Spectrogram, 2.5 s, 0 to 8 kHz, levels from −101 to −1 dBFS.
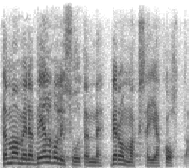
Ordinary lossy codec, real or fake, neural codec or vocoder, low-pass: Opus, 24 kbps; real; none; 7.2 kHz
